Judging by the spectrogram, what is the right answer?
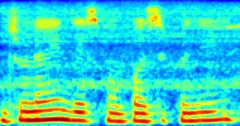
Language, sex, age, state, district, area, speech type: Nepali, female, 30-45, West Bengal, Darjeeling, rural, spontaneous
